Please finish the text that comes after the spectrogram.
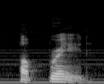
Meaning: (verb) 1. To criticize severely 2. To charge with something wrong or disgraceful; to reproach 3. To treat with contempt 4. To object or urge as a matter of reproach 5. To utter upbraidings
- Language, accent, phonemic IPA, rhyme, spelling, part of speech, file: English, US, /ˌʌpˈbɹeɪd/, -eɪd, upbraid, verb / noun, En-us-upbraid.ogg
